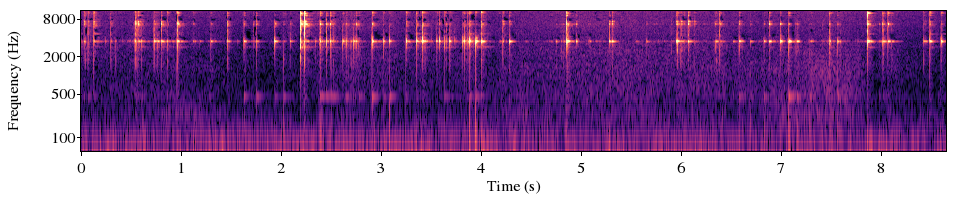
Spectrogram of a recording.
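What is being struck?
Textured glass jar.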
